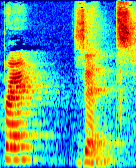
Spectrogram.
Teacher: nếu như nó đang ở dạng là verb thì trọng âm lại rơi âm tiết thứ hai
